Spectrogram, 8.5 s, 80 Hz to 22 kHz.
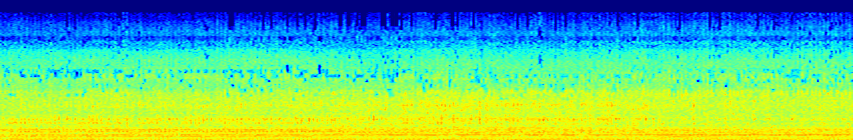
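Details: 2014 Craftsman T1600 lawn tractor, single-cylinder engine, idling after bypassing the broken blade safety switch that had stopped it while mowing. Even, steady beat with no misses or knocks. A healthy idle.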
